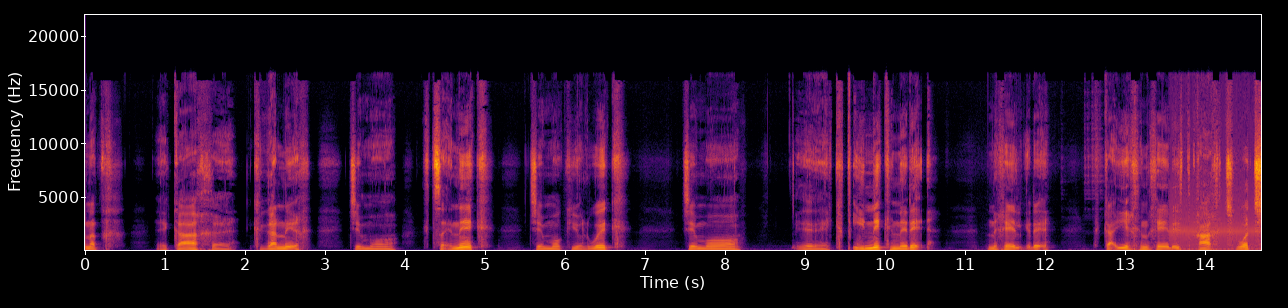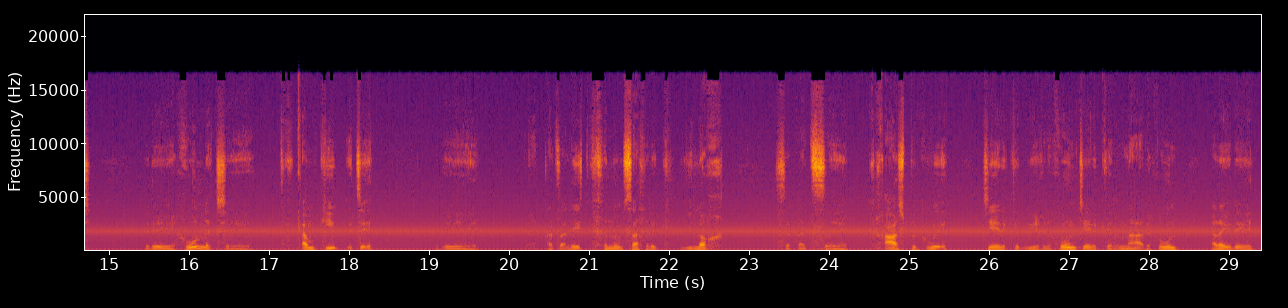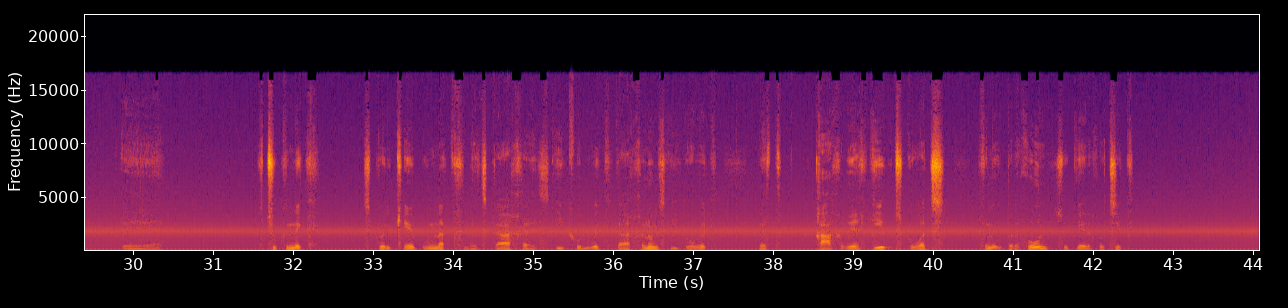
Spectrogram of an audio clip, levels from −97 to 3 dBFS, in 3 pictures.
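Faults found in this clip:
Mains buzz, 13.5 s to end of clip. Steady raspy 60 Hz buzz, loud, about 10 dB under the speech. Probable dimmer, rectifier or unshielded line injecting switching spikes twice per cycle. Harmonics reach kilohertz, unlike a smooth hum.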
